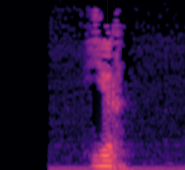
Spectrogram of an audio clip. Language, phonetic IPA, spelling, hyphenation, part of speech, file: Bashkir, [jɯ̞r], йыр, йыр, noun, Ba-йыр.oga
- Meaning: song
